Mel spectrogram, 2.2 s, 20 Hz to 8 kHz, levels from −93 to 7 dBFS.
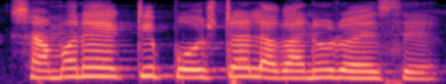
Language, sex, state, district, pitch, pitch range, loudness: Bengali, female, Assam, Hailakandi, 270 Hz, 250-305 Hz, -11 LUFS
